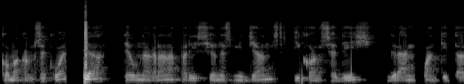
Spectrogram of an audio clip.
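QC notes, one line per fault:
0.66–0.92 s and 2.78–3.05 s, packet loss on an ADPCM call: at 0.66 s about 180 ms vanishes, around ten packets, before "té una gran aparició". After "gran aparició en els", about 140 ms (roughly seven packets) drops out in gaps across 240 ms, the longest 80 ms. Silence fills the holes, and because the decoder's predictor and step size lose track of the sender's, the speech returns with brief, slight distortion over the 64 kbit/s G.722 wideband coding.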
